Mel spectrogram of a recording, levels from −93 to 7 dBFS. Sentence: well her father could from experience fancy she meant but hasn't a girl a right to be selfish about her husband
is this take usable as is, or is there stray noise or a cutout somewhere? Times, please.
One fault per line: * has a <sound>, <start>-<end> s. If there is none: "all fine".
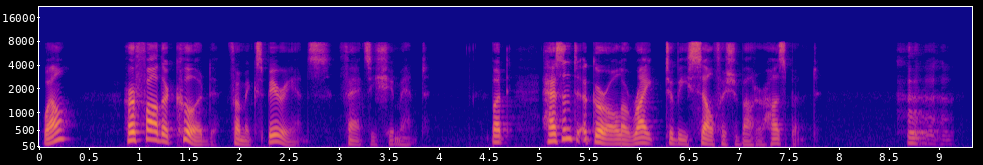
* has a laugh, 8.6-9.2 s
